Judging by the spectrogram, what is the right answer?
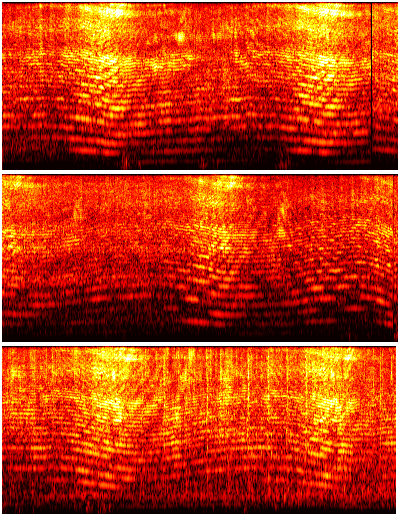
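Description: A small engine droning, its pitch and loudness rising and falling in swells every few seconds, with a few short knocks in between.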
